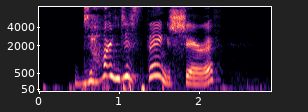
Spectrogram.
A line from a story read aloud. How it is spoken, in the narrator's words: Brent said, laughing loudly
